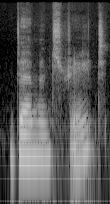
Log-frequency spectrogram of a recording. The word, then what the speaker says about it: demonstrate: that in that word demonstrate demonstrate where is the stress demonstrate is in the first syllable the first s and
